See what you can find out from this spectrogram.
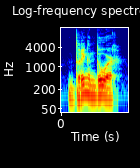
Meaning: inflection of doordringen: 1. plural present indicative 2. plural present subjunctive
- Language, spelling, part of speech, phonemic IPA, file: Dutch, dringen door, verb, /ˈdrɪŋə(n) ˈdor/, Nl-dringen door.ogg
